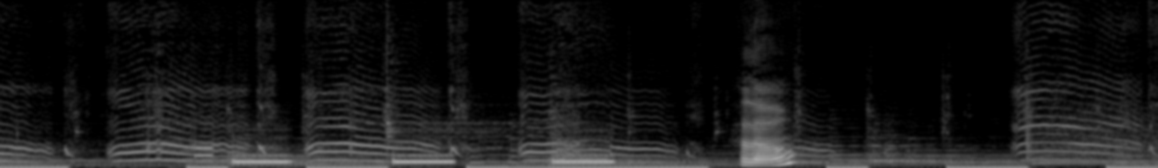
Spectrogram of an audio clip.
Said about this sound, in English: Do you hear your son crying? Come home now!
